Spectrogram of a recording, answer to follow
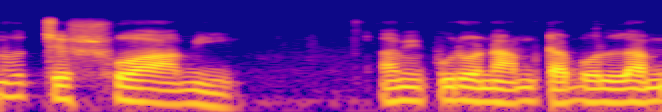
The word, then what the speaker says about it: স্বামী: দীক্ষাপত্রে লেখা থাকে স্বামী এই স্বামী কিন্তু উচ্চারণ হয় না প্রকৃত উচ্চারণ হচ্ছে সোয়ামী ওটা যাতে কেউ দেখে ফেললেও আসল বীজ নামটা না জানতে পারে তাই অমন করে লেখা থাকে ওর উচ্চারণ হচ্ছে সোয়ামী আমি পুরো নামটা বললাম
